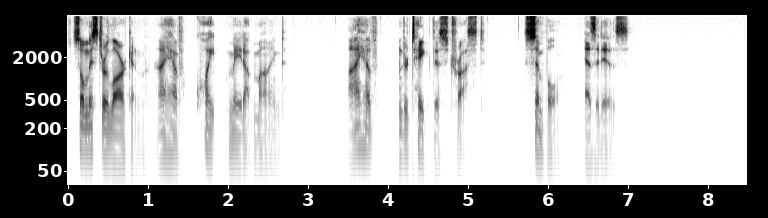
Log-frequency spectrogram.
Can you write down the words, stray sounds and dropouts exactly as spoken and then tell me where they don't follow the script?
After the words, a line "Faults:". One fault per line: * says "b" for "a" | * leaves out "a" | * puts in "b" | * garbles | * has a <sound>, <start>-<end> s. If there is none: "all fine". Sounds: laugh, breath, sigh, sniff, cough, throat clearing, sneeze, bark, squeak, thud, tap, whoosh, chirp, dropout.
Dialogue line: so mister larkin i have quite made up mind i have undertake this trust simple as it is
so mister larkin i have quite made up mind i have undertake this trust simple as it is
Faults:
all fine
